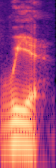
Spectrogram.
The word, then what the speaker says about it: Wear: t t and Weir right it's Weir not it's not not like wear and tear but it's ttin and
